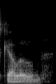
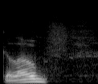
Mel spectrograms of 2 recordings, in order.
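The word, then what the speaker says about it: Galoob: I think it's Galube. Come on. What kind of toy collector are you if you can't pronounce Galube? Galob.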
